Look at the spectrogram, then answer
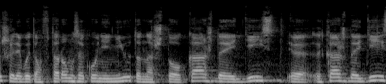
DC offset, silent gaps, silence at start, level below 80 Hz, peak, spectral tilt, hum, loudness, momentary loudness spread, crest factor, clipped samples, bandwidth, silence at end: under 0.1%; none; 0 s; -64 dBFS; -10 dBFS; -5.5 dB/octave; none; -26 LUFS; 3 LU; 16 dB; under 0.1%; 16 kHz; 0 s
